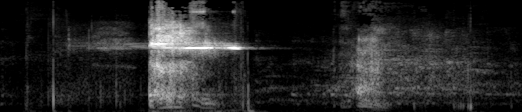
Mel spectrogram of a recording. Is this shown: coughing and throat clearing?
yes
